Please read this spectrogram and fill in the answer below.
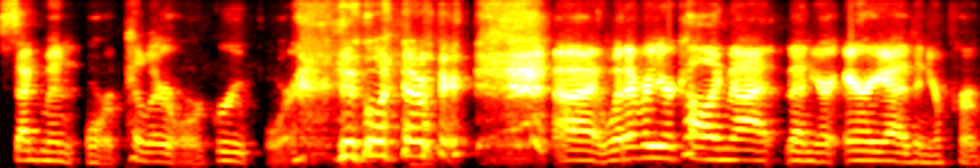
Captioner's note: laughing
